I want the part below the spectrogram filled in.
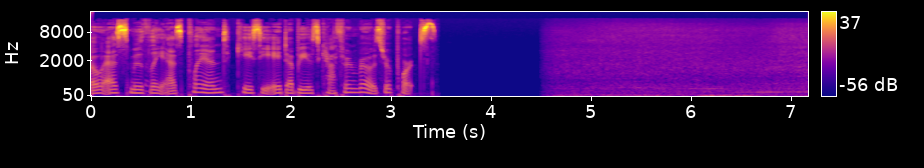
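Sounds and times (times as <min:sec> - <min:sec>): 
speech: 0:00.0 - 0:03.5
road traffic roar at the Lake and Lincoln intersection in Alaska: 0:04.5 - 0:07.1.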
